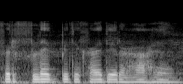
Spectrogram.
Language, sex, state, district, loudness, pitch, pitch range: Hindi, male, Arunachal Pradesh, Papum Pare, -17 LUFS, 115 Hz, 110-120 Hz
